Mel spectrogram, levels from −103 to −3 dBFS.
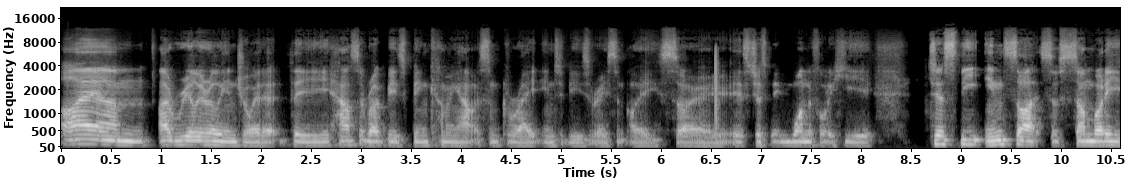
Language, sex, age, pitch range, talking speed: English, male, 20-39, 95-115 Hz, 180 wpm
